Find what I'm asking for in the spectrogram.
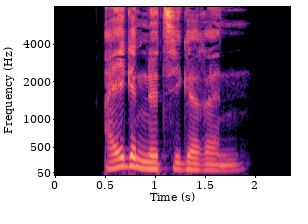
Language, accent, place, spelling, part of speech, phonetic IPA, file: German, Germany, Berlin, eigennützigeren, adjective, [ˈaɪ̯ɡn̩ˌnʏt͡sɪɡəʁən], De-eigennützigeren.ogg
- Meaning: inflection of eigennützig: 1. strong genitive masculine/neuter singular comparative degree 2. weak/mixed genitive/dative all-gender singular comparative degree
